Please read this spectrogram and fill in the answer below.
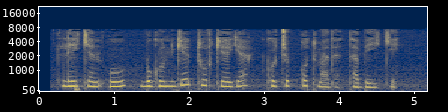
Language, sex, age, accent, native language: Uzbek, female, 18-24, Samarqand, Uzbek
